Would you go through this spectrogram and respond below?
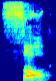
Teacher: صاد اور سین میں فرق یہ ہے کہ صاد تھک لیٹر ہے، اس کو منہ بھر کے گول کر کے پڑھنا ہے. صاد مخرج وہی ہے، زبان کی نوک زبان سامنے والے نیچے کے دو دانتوں سے ٹچ کر کے تو اس کو ادا کرنا.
